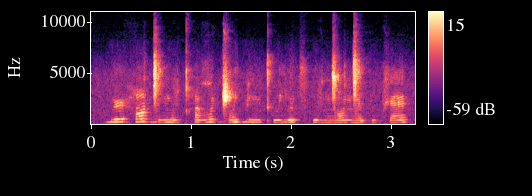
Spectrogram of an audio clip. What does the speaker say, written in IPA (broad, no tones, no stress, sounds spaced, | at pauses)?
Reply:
b ə˞ h ɑ ɡ͡ǀ ə ŋʷ ʌ v qʰ æ ʁʷ ə ɡ͡ǁ ɔ j b i n ɪ kʼ u j ʊ t͡sʰ u v ŋ͡ǀ ɔ ŋ͡ǀ ɛ xʷ æ b x æ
